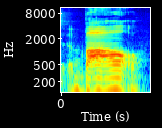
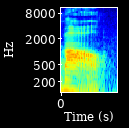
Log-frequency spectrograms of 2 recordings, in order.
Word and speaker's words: Baal: But the other god that was frequently referred to is Baal. I know some people call him Baal. I don't think that's right. I think it's supposed to be pronounced Baal, Baal.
